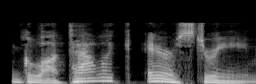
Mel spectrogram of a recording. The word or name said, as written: glottalic airstream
